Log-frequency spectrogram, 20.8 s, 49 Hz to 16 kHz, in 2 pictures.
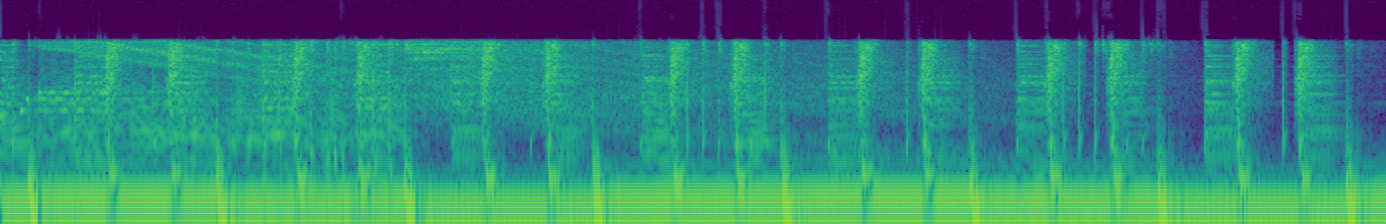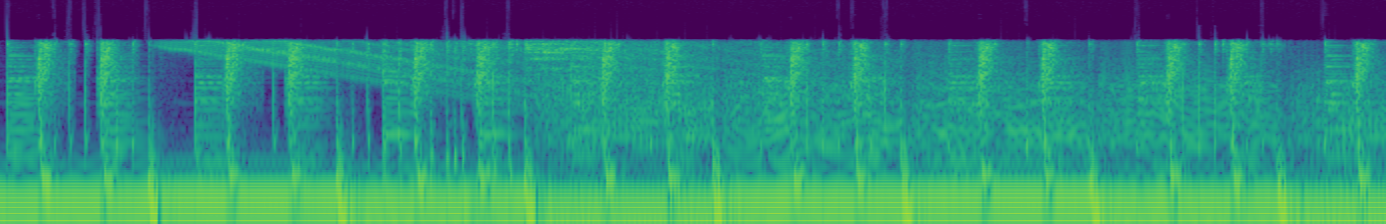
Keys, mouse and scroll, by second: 1.6 click, 1.7 click, 2.9 click, 4.9 click, 12.4 click, 12.7 click, 13.3 click, 13.6 click, 16.7 click.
